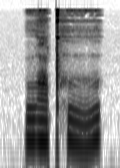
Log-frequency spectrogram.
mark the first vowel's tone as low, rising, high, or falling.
rising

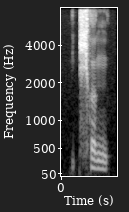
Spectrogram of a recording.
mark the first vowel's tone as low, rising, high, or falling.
low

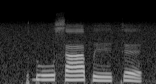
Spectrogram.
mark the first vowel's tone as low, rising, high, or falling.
high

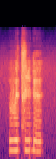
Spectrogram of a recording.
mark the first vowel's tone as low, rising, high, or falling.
high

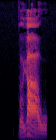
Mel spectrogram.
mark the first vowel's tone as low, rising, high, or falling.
rising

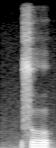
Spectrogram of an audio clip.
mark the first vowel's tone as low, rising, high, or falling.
low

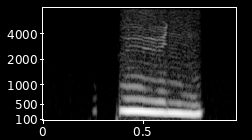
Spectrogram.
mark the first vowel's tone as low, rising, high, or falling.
falling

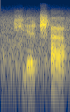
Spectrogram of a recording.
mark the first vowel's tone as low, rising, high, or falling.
rising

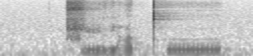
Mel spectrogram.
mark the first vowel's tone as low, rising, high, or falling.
falling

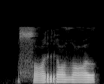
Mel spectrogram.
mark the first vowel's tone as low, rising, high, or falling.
rising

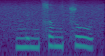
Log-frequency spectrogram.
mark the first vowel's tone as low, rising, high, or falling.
rising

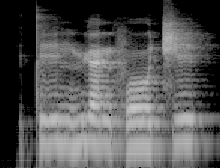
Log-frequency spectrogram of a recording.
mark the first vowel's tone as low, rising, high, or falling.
high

